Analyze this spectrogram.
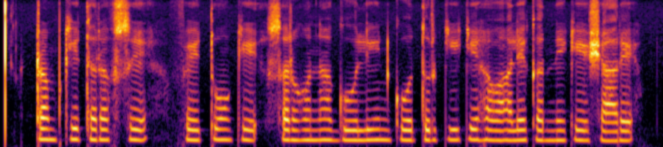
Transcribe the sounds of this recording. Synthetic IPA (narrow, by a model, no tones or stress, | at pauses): ʈɾɐ̃mpkit̪ɐɾəfsefeːt̪õkesɐɾɣʊnaɡoːliːnkot̪ʊɾkikeɦɐʋaːlekɐɾnekeɪʃaːɾeː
